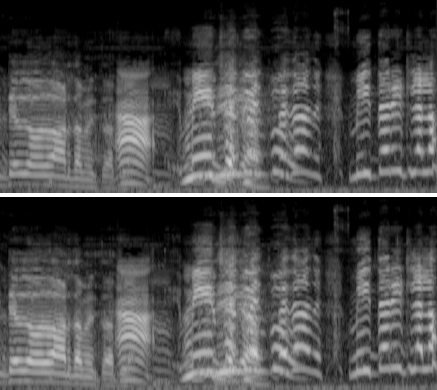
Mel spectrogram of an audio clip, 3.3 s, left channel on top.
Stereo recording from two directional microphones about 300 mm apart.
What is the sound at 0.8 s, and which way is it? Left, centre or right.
Speech, centre.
